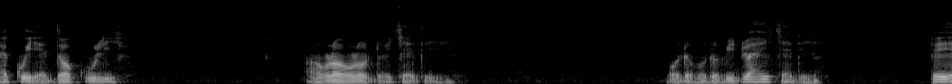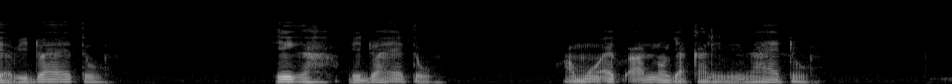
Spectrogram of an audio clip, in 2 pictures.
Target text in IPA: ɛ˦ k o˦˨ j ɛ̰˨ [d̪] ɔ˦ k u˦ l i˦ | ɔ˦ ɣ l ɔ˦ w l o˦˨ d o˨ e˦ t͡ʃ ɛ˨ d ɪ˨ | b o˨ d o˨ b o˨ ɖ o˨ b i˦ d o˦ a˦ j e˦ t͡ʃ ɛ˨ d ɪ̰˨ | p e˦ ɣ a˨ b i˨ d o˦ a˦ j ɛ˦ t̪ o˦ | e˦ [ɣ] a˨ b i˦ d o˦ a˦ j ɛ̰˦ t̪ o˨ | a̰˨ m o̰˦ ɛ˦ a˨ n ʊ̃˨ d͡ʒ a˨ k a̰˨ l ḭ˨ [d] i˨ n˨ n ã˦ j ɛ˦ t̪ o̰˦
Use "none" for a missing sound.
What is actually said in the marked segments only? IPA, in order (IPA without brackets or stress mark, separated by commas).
d̪, ɣ, n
